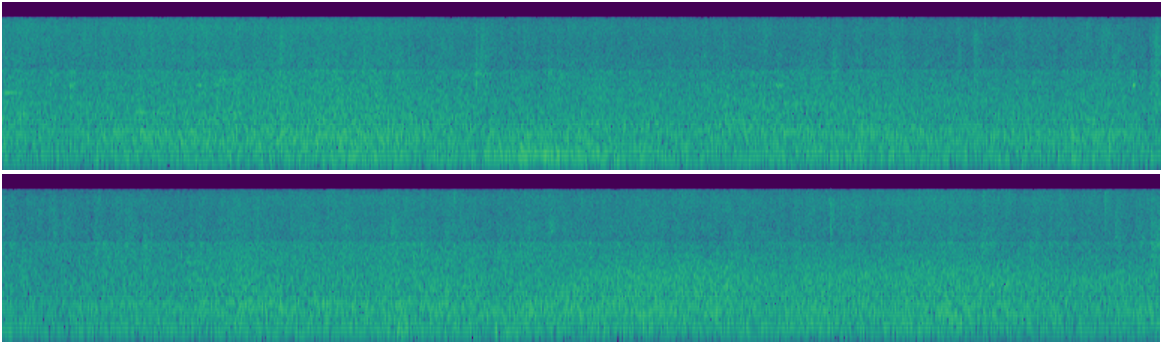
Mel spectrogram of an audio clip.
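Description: Heavy winter rain falling steadily: an even hiss of drops with scattered sharper drip ticks.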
